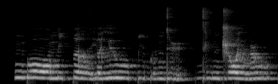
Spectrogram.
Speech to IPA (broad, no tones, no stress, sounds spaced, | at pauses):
ŋ ɡ ɔː n i ɠ ə l ɛ̤ j ə lʲ uː ɓ i b ɛ̤ n d y | d i̤ n d͡ʒ ɔ lʲ ɛ̤ ɭ u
